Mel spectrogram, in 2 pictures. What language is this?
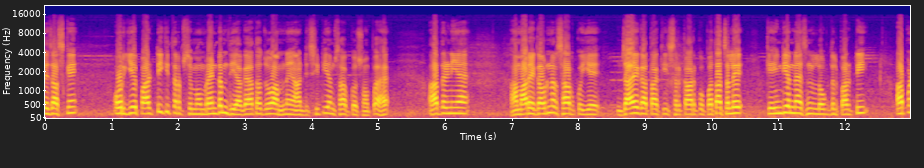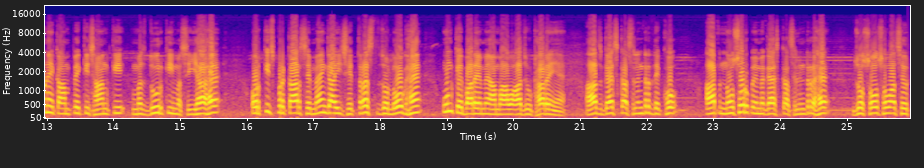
Hindi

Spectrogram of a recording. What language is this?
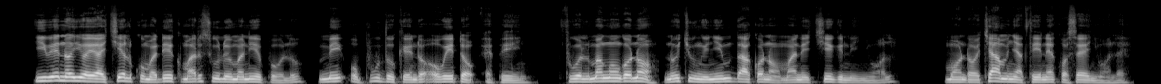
Luo (Kenya and Tanzania)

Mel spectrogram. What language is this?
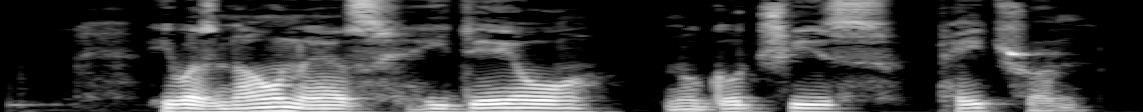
English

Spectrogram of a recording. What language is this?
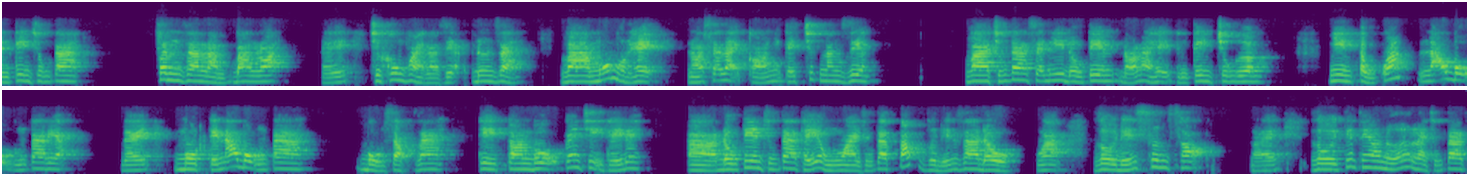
Vietnamese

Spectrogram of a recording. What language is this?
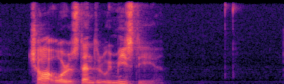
Faroese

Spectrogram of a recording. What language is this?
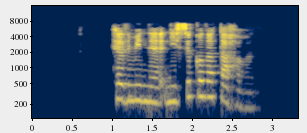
Bashkir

